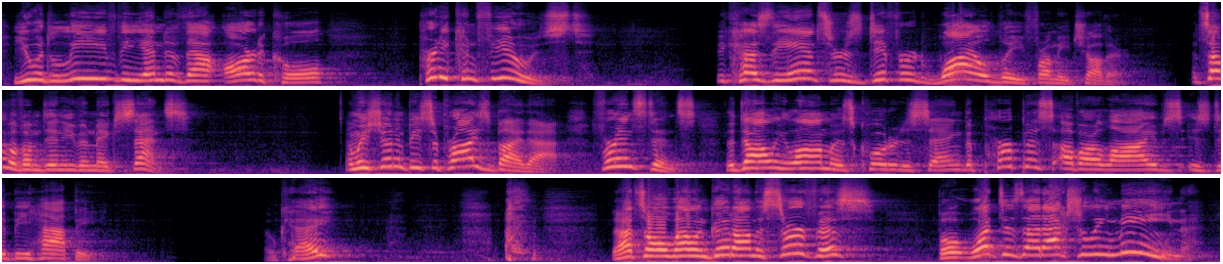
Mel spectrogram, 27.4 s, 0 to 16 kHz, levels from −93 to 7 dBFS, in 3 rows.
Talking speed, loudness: 145 wpm, -22 LUFS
